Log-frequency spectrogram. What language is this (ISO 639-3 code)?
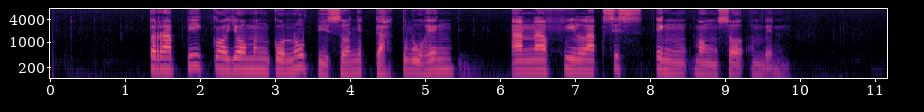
jav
